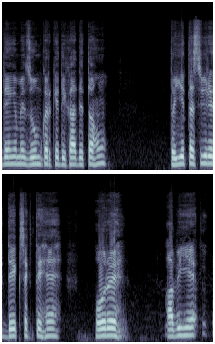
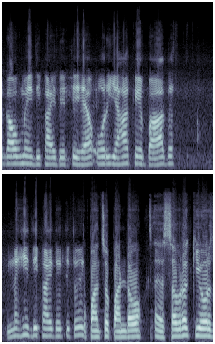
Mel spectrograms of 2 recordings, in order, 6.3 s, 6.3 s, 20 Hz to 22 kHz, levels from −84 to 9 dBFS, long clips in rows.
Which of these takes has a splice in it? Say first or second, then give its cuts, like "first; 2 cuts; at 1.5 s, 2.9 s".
second; 2 cuts; at 4.5 s, 5.4 s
